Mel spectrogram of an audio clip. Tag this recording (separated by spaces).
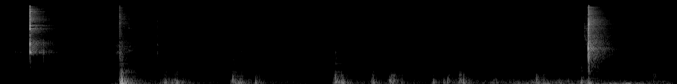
zippo click petrol stereo flame clack lighter xy snap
